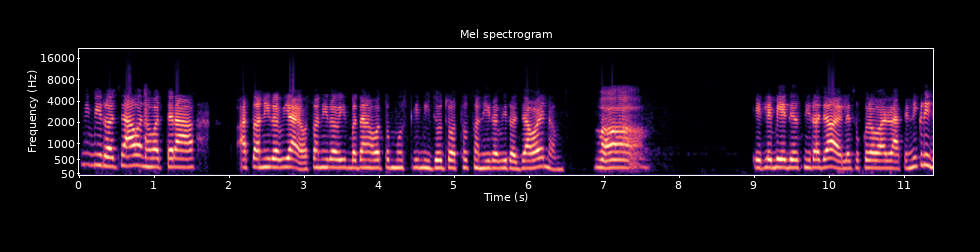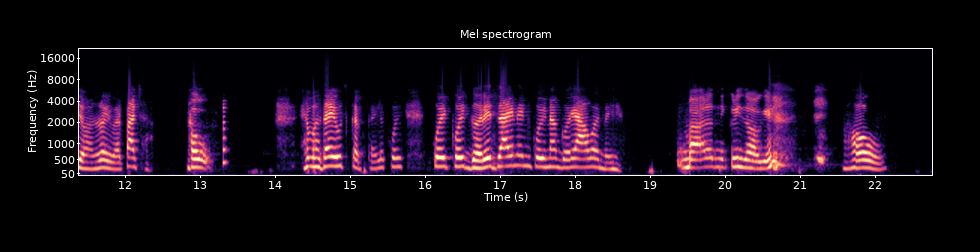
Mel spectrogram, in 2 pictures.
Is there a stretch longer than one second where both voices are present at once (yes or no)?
no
